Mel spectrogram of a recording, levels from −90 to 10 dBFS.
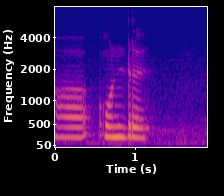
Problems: none marked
